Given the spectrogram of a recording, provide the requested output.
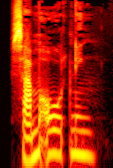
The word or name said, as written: samordning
